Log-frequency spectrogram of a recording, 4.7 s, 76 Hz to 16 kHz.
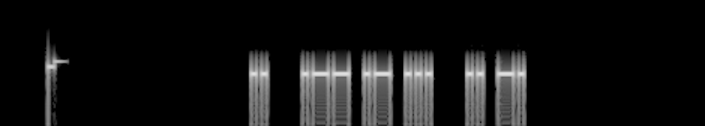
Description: Morse code, heard as a keyed tone, about 34 wpm, 700 Hz. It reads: I WAS IN
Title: Sets of 3 Words 35wpm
